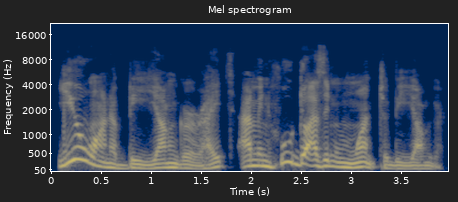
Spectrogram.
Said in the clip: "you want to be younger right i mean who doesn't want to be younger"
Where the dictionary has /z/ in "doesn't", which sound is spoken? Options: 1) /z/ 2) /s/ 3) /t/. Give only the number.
1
